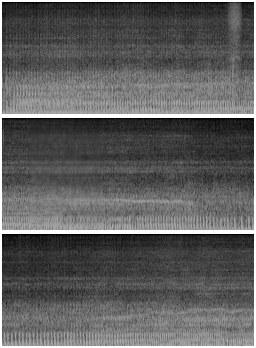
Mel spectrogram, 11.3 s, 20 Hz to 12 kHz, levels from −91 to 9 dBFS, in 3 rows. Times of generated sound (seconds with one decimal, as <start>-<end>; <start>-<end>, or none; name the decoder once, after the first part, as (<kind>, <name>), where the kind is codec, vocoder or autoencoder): 4.2-5.3 (vocoder, Vocos)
